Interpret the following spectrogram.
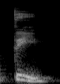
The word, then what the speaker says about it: ты: Tú se pronuncia como ты.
